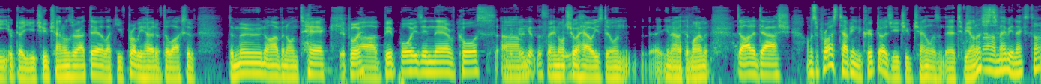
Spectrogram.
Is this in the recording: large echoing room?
no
